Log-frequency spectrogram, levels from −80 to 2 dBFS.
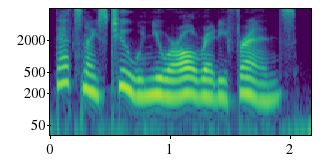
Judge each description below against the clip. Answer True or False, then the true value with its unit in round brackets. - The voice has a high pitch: True (200 Hz)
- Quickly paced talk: True (220 wpm)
